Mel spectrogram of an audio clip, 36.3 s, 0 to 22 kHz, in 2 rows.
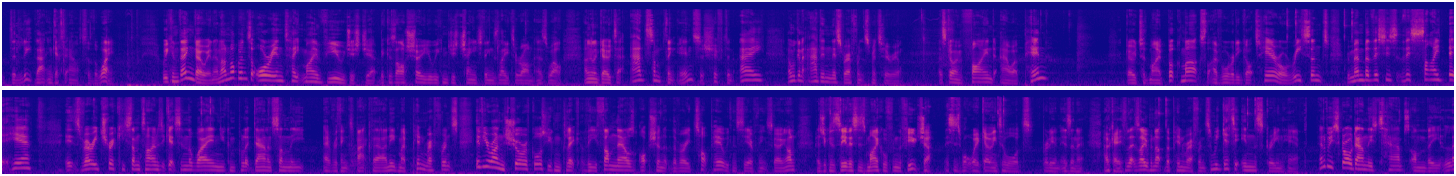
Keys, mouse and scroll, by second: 0.3 x, 0.5 Return, 7.5 shift+a, 10.6 click, 11.9 click, 12.3 click, 15.4 click, 26.1 click, 31.9 click, 34.3-34.9 scroll down 2, 35.0-35.8 scroll down 1.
